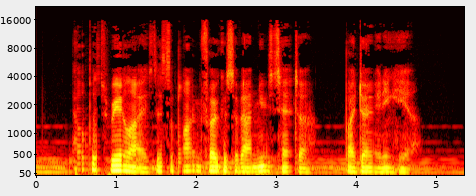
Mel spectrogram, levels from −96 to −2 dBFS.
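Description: From 0.37 to 3.24 s there's repeated packet loss, giving that robotic sound. Roughly thirty short holes, none longer than 40 ms, each patched by stretching the last bit of audio, so about a quarter of the stretch is filler. It comes across choppy, with pieces missing.

Then at 4.18 to 4.24 s there's a short concealed packet loss. About 40 ms never arrived in time, and the decoder bridged it by continuing the preceding sound before blending back in, so you hear a brief smear or wobble there.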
